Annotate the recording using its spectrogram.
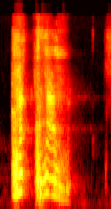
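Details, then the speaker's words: Adult with a bad head cold and a raspy voice coughs once while talking: a short two-part cough, a quick burst followed by a longer, rougher push. "Oh, and Andrea, I was telling everybody if I sound if I sound a little raspy and stuff, it's because I got a bad head cold."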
